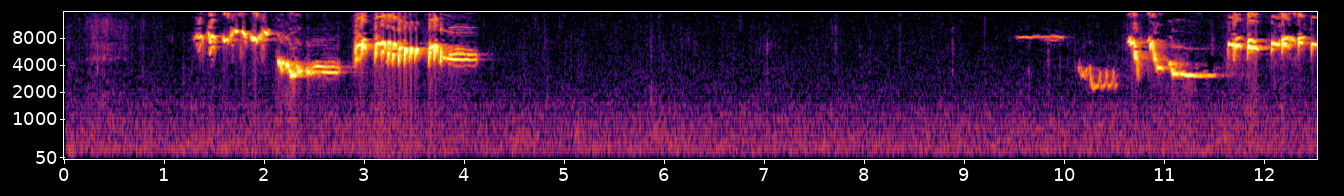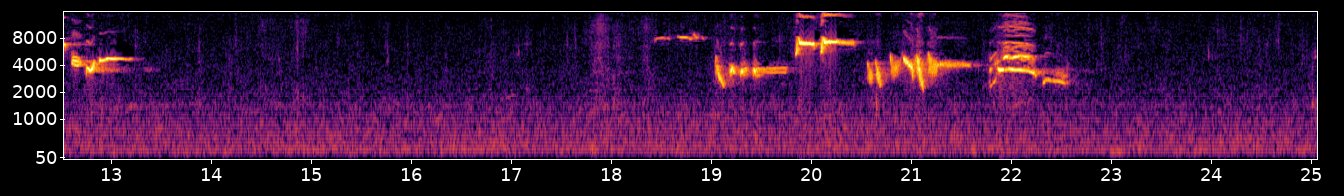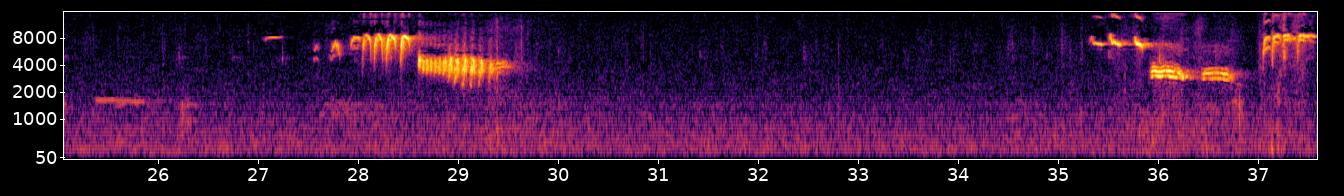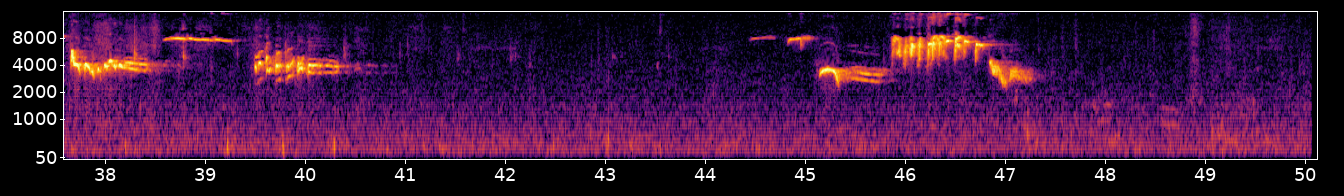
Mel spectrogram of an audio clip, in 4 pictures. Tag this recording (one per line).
bird-singing
birdsong
chirp
tweet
